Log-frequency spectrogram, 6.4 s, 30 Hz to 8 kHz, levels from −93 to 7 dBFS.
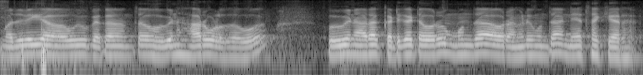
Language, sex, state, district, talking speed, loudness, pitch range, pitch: Kannada, male, Karnataka, Bijapur, 150 wpm, -18 LUFS, 130-140 Hz, 135 Hz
